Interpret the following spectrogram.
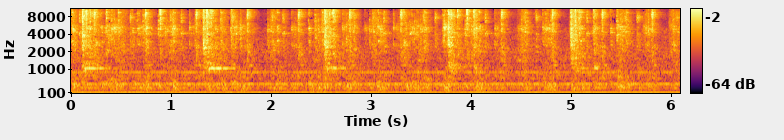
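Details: Stromberg Carlson X-Y telephone switching equipment in a private collection, a call placed into it: constant low hum with steady mechanical ticking and periodic clicks about every second as the interrupter runs; normal interrupter operation.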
